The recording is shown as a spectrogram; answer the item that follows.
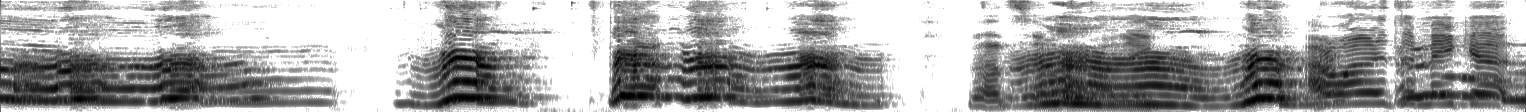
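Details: A Malamute and a Blue Bay Shepherd howl together at home; short bursts of sliding, wavering howls rise and fall in pitch, separated by near-silent gaps, with a person's voice possibly mixed in.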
